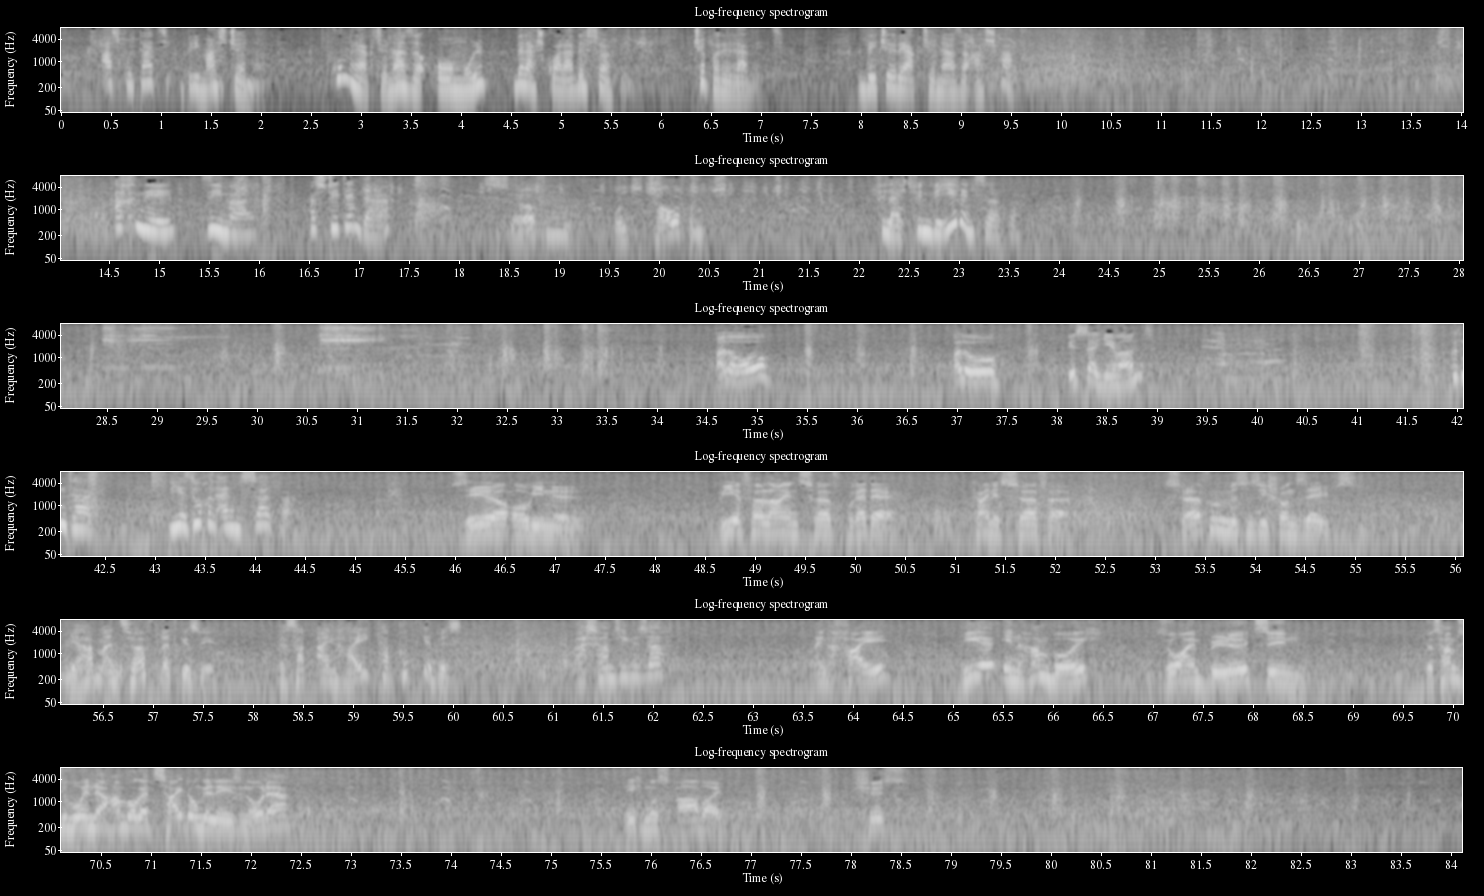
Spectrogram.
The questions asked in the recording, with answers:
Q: Cum reacționează omul de la școala de surfing?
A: Omul de la școala de surfing e morocănos și prost dispus și reacționează ca atare.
